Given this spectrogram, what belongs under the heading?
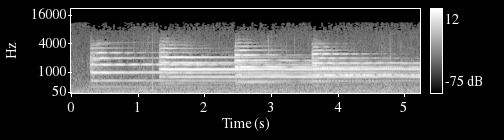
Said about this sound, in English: C is for chimes, the echoing plain song of Christmas.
